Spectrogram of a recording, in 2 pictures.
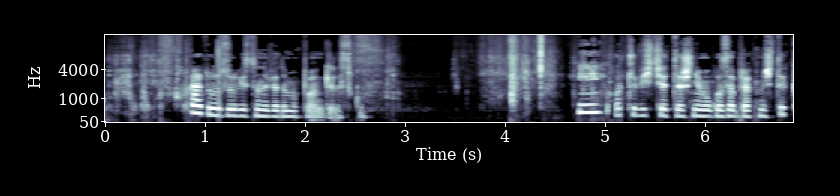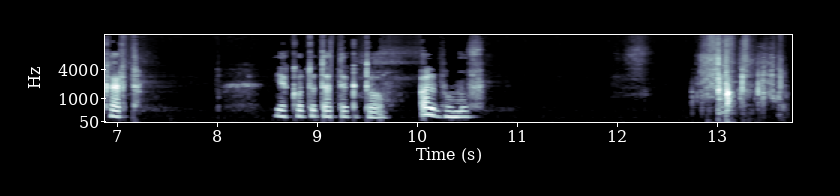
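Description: Sheets of paper rustle and crinkle as hands handle them.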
